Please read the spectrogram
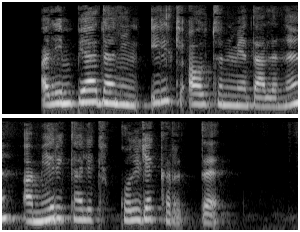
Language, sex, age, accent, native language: Uzbek, female, 18-24, Sirdaryo, Uzbek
